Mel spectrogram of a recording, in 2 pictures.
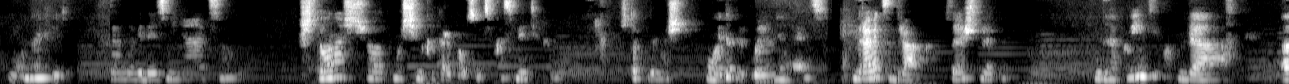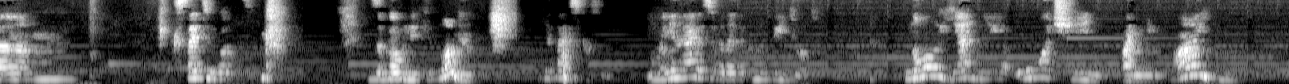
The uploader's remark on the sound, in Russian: У данного выпуска специфичный звук из-за формата "интервью в гостях", а так же были небольшие технические накладки с аппаратурой, поэтому небольшой дисклеймер и извинения перед любителями чистого звука.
